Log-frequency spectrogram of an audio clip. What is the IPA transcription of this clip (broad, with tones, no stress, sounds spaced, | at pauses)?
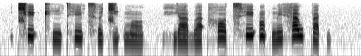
t͡ɕʰ e˦ ʔ kʰ ĩ˨˩ t̪ʰ ẽ˧ t͡sʰ ə˨˩ t͡ɕ i˨ ʔ m ɔ̃˨˩ | h j a˨˩ b a˨ ʔ h ɔ˥˧ t͡sʰ e˦ ʔ ɔ̃˨ k̚ m ẽ˧ h a˦ w p a˨ k̚ ə˦ k̚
